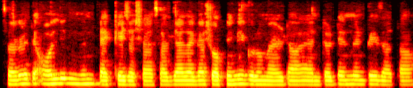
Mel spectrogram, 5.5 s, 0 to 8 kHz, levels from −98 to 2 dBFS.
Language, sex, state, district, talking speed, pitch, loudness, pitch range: Konkani, male, Goa, North and South Goa, 85 wpm, 135 Hz, -18 LUFS, 130-145 Hz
